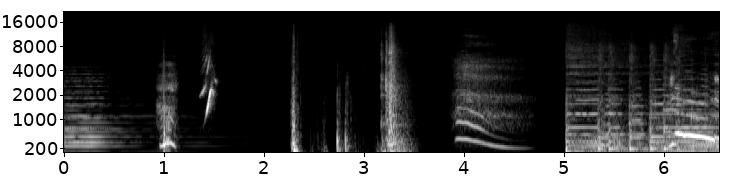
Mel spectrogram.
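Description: Cartoon sound effects in near-silent gaps: a knock, a quick rising whistle, a few clicks and another knock, then a falling tone. Music fades out at the start and comes back in about five seconds in.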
